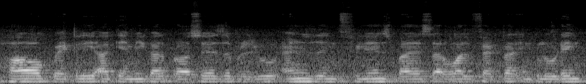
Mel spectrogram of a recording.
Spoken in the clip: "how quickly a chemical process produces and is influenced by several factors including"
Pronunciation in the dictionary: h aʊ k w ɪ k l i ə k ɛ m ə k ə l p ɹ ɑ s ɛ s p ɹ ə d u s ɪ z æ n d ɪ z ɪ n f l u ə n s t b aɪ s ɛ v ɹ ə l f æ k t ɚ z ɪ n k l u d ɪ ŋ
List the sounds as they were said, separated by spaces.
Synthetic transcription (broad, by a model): h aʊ k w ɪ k l i ə k ɛ m ə k ə l p ɹ ɑ s ɛ s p ɹ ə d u ɪ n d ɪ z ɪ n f u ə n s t b aɪ s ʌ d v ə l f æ k t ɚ ɪ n k l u d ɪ ŋ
